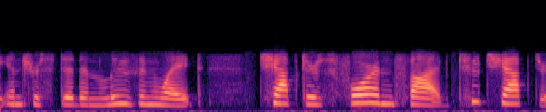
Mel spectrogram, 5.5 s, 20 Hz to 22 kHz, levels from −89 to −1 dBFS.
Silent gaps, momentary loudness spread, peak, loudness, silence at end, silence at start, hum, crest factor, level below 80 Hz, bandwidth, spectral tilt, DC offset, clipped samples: none; 11 LU; -8 dBFS; -25 LUFS; 0 s; 0 s; none; 18 dB; -66 dBFS; 4.2 kHz; -7 dB/octave; under 0.1%; under 0.1%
